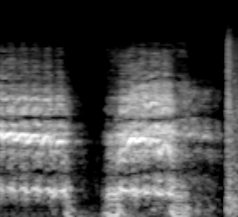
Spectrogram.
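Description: Horse whinnying in two wavering calls, the second starting about a second in.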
